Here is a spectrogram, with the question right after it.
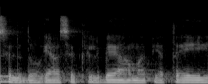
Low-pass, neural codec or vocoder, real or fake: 9.9 kHz; none; real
